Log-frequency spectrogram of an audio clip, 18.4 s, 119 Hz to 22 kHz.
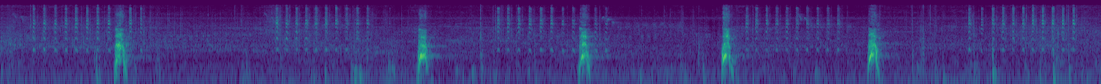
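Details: Golden retriever puppies Nala and Scout, born August 2020, reacting to a new puppy: single loud barks about every two and a half seconds, each set among runs of fast, even ticking clicks.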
